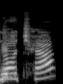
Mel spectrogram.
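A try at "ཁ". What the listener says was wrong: No, KH is never cha. Never cha. This is cha. This is cup. Cap. Cap.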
